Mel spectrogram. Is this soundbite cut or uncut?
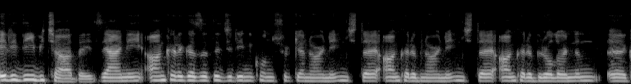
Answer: cut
